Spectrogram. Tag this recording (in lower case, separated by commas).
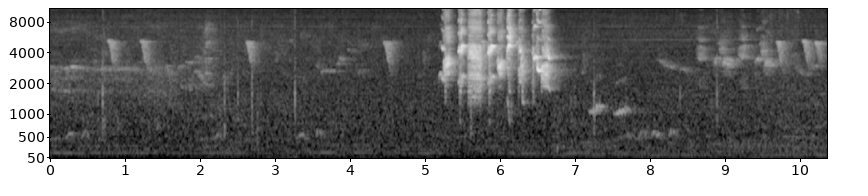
mynah bird singing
